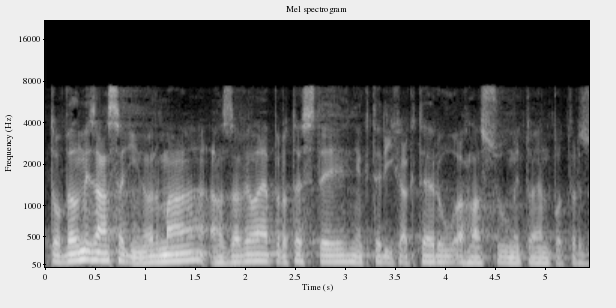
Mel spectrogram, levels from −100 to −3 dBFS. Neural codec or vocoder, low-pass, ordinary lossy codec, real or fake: none; 7.2 kHz; MP3, 48 kbps; real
